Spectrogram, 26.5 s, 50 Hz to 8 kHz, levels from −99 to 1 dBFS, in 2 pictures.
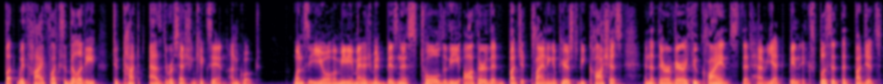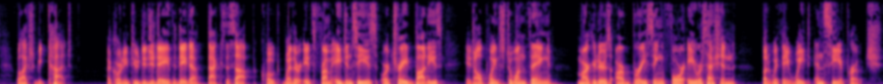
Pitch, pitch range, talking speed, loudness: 105 Hz, 95-120 Hz, 185 wpm, -23 LUFS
